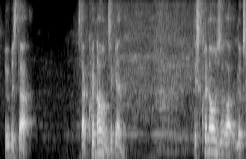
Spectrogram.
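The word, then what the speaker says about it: Quiñones: Quinones.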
